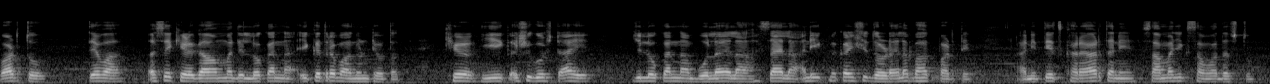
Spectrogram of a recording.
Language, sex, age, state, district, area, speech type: Marathi, male, 18-30, Maharashtra, Jalna, urban, spontaneous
